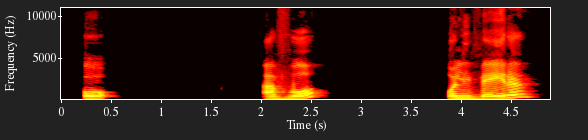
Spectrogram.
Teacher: it's the closed version this means that the mouth and tongue are positioned a little bit higher it's quite similar to the o sound in the word coal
